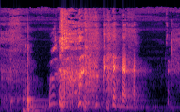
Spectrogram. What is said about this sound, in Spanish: Está bien recio esa madre. Round de tosidas. ¿Quieres hacer una pausa para toser bien?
